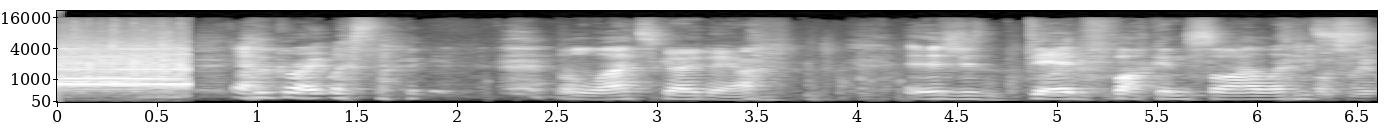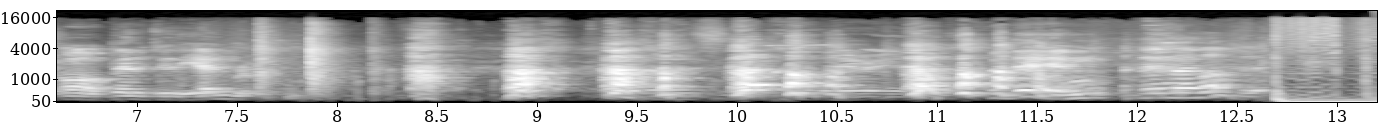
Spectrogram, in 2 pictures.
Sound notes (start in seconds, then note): 0.0 applause; 7.6 clap clap clap; 12.7 electro music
